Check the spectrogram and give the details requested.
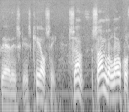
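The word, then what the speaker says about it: Kilsyth: of the Corbin division these are pronunciations kind of indigenous to the area but chasa which is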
